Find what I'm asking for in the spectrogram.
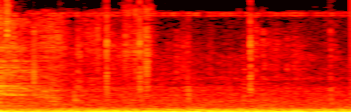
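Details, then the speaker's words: VW Jetta driving after replacing the sway bar end links to cure a rattly front suspension: steady low road rumble with no rattles or clunks; noticeably less noise, suspension sounds tight and quiet. "driving along. Already I can tell that it's making less noise. Very happy."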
